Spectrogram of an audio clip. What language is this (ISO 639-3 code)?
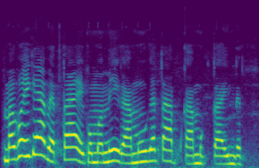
kln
